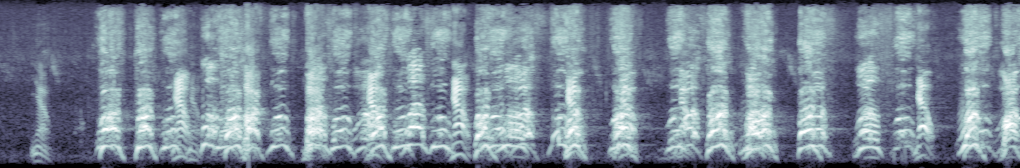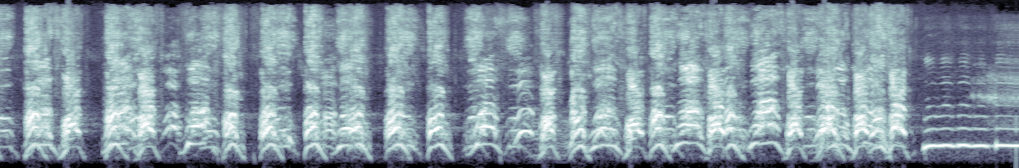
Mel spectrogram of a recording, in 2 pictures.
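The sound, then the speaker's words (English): People loudly imitate dogs barking, a rapid string of voiced woofs repeated continuously for about twenty seconds, ending on a held vocal tone. “Woof! Woof!”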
